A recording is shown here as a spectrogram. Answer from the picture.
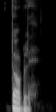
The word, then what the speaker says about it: doble: Now, with that in mind, that it's spelt D-O-B-L-E, how do you think you would pronounce it in Spanish? How would double be pronounced? – Doble.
